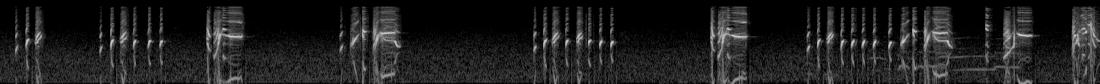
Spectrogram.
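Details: Wild European goldfinch singing: bursts of quick, high twittering notes and short buzzy trills separated by brief pauses, with clear sweeping whistles between phrases.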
